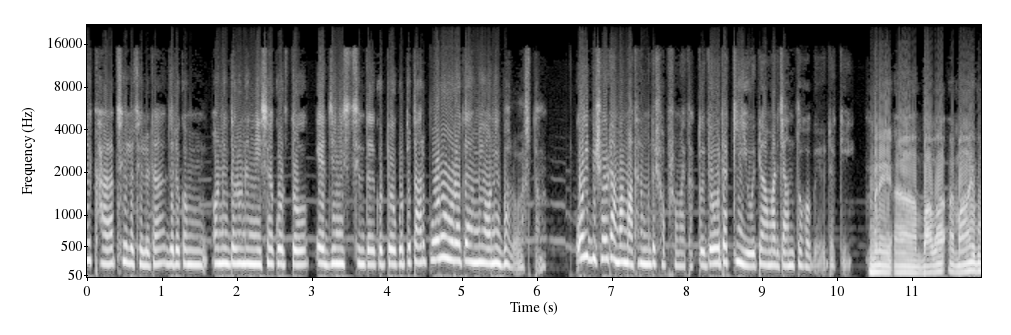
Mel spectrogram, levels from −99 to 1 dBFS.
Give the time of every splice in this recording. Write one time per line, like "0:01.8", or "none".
0:06.4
